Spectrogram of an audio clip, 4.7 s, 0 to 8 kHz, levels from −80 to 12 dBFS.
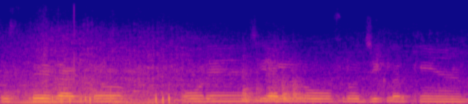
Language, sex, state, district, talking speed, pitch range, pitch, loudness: Hindi, female, Punjab, Fazilka, 100 wpm, 210-220 Hz, 220 Hz, -18 LUFS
